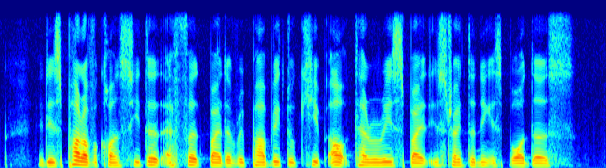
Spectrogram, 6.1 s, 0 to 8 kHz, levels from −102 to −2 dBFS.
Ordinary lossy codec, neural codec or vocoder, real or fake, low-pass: none; none; real; 7.2 kHz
